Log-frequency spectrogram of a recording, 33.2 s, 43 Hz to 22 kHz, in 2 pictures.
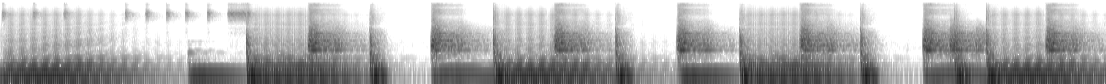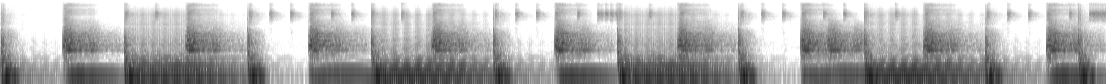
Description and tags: Drumloop Trap and Saw Bass Masterizer BPM 130.1
Drumloop, Rap, Trap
